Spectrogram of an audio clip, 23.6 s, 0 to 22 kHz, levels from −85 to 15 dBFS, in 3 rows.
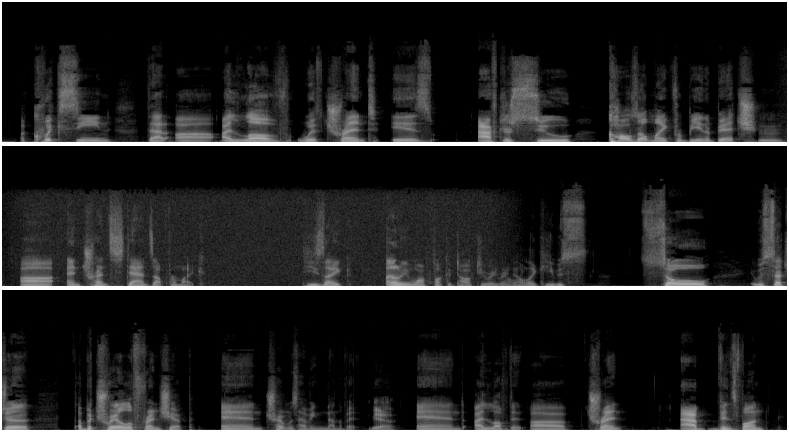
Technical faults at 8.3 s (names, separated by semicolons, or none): digital radio blending to analogue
